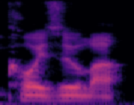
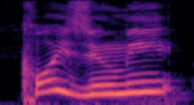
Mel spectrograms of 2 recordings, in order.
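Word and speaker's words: Yoshiaki Koizumi: again um freaking um I forgot how to pronounce his first name uh it's um yoshiaki koizuma koizumi like I definitely is the next guy in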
